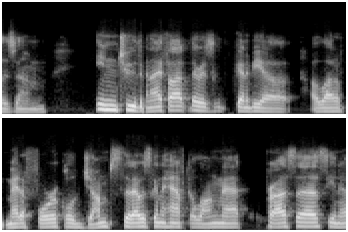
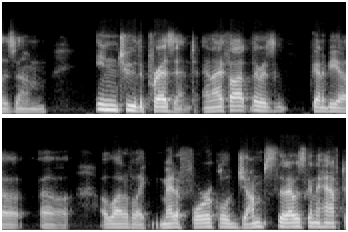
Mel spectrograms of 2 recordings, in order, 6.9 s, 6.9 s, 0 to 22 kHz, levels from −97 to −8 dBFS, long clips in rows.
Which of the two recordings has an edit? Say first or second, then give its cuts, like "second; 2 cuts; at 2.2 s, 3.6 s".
first; 5 cuts; at 1.4 s, 2.3 s, 3.0 s, 3.4 s, 5.3 s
